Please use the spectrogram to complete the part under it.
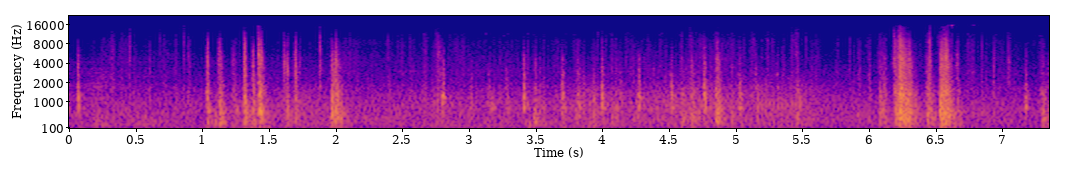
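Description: A metal trailer frame clunks and creaks.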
